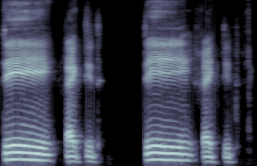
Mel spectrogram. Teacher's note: it's important that you pull D and R together to one word, one syllable.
